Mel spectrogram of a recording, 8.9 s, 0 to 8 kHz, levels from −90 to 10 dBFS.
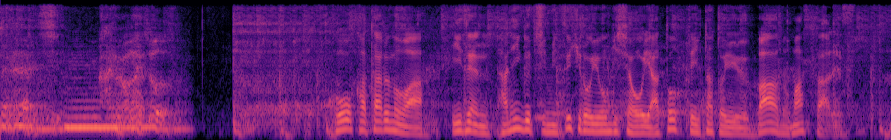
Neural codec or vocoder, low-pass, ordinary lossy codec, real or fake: codec, 16 kHz, 4 kbps, FunCodec, trained on Chinese and English, 50 frames a second; 7.2 kHz; none; fake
